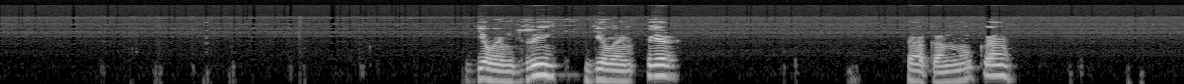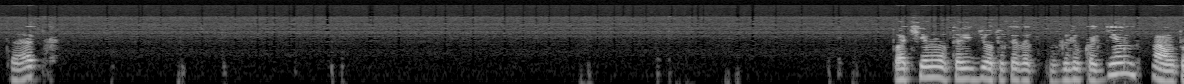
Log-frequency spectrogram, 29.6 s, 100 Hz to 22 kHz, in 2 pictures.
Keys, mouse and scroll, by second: 2.1 shift+middle click, 3.1 shift+middle click, 4.0 middle click, 6.0 g, 7.9 r, 11.5 r, 14.3 g, 17.3 middle click, 19.1 click, 22.3 r, 24.1 g, 25.6-28.0 middle drag, 28.4 g.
